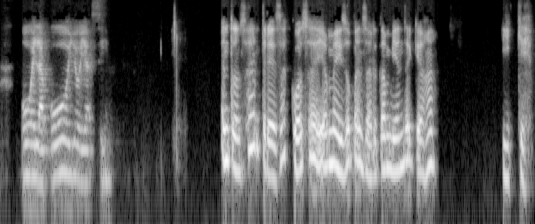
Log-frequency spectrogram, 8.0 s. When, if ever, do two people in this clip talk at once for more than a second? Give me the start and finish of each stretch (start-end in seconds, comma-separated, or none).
none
